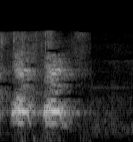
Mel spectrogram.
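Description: A dog barks twice in quick succession while passing dog walkers, two short sharp yaps followed by silence.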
